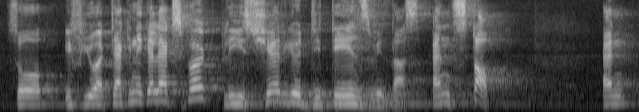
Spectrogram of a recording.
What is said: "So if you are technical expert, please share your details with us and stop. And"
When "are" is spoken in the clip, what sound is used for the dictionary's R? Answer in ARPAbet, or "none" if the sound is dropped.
R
